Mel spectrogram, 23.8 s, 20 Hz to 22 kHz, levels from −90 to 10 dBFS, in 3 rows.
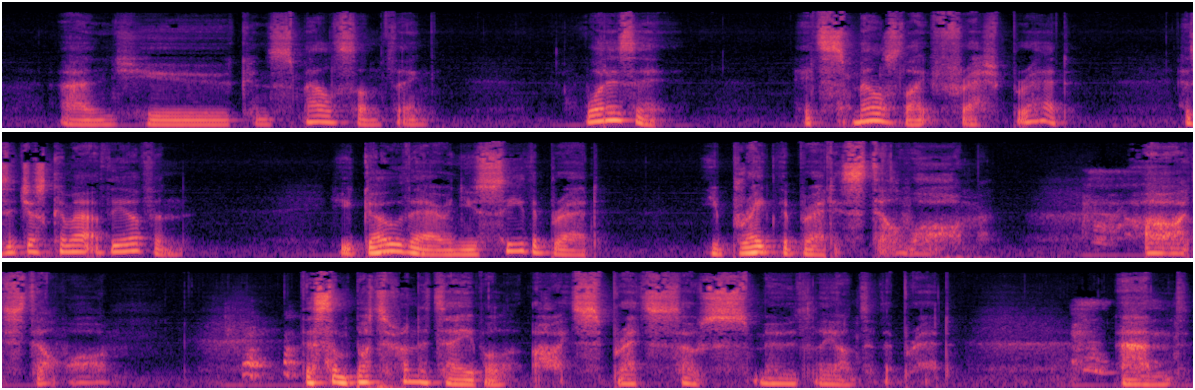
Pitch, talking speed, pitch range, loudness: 115 Hz, 140 wpm, 100-150 Hz, -21 LUFS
